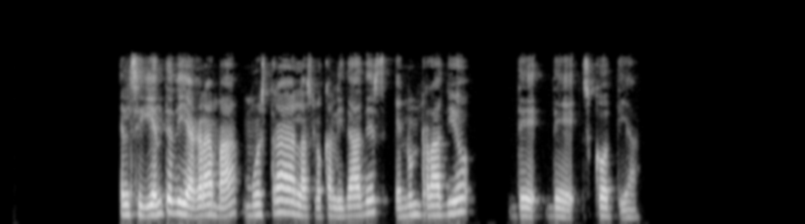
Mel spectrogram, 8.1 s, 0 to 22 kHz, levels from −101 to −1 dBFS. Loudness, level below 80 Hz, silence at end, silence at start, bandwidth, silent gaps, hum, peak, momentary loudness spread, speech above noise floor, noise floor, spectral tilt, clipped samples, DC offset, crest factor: -20 LUFS; -62 dBFS; 1.7 s; 1.2 s; 8.2 kHz; 4.79-4.87 s, 4.95-5.07 s; none; -2 dBFS; 10 LU; over 71 dB; under -90 dBFS; -4.5 dB/octave; under 0.1%; under 0.1%; 18 dB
